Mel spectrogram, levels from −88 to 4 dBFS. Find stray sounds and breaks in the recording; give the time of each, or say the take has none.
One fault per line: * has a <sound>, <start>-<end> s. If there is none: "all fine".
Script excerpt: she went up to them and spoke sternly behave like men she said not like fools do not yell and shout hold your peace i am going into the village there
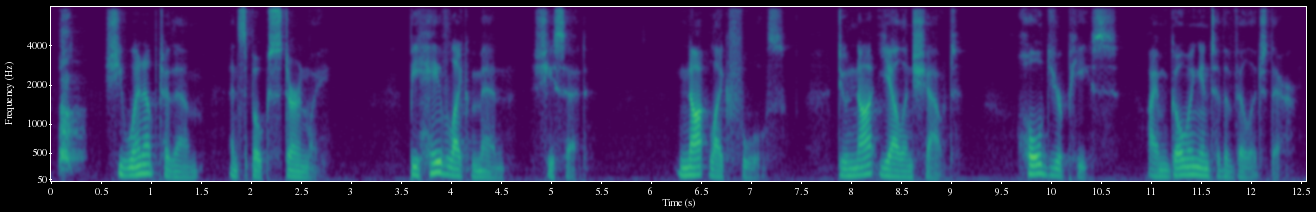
* has a bark, 0.1-0.4 s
